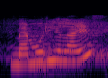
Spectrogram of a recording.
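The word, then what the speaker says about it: memorialize: हैं रियलाइफ करो इसे वैसे ही आपको मेमो बोलना है आगे रियलाइफ प्रोनाउंस करना है ठीक है मेमो रिलाइज मेमोरियलाइज्ड मेमोरियलाइज्ड क्लियर यादगार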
